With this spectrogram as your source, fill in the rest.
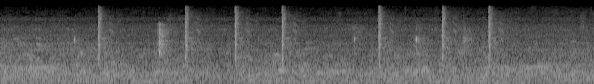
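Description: Short menu clicks sound as a selection moves from item to item.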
